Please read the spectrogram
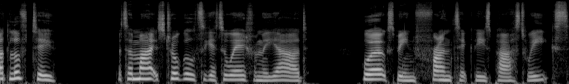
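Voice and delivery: ordinary talk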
